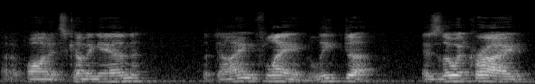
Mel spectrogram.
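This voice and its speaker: A man narrating a classic story at a live reading, with measured, theatrical and emphatic phrasing. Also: medium pitch, fairly bright tone. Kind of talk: dramatic scripted narration, live readers theater. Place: indoor live event room. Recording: echoey room, distant mic, faint noise.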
